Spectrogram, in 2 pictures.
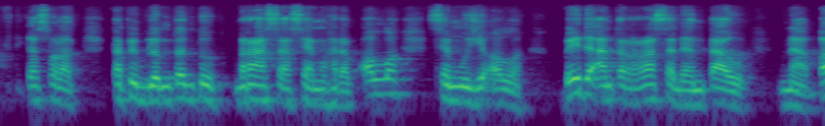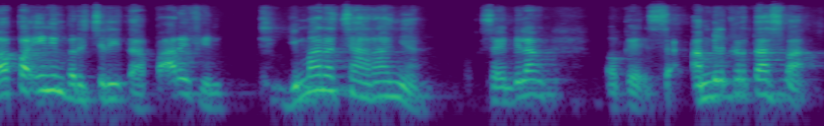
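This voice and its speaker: A man teaching an Islamic dawn lecture on a video call, telling stories with a lively, rising voice when he explains. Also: husky. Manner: lively storytelling preacher, rises in pitch when explaining. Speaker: ustadz giving a dawn study lecture.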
